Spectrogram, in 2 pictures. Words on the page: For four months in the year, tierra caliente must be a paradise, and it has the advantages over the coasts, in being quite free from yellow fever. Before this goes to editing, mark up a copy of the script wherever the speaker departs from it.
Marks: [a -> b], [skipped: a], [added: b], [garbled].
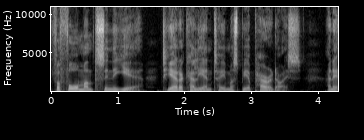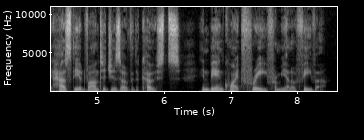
For four months in the year, tierra caliente must be a paradise, and it has the advantages over the coasts, in being quite free from yellow fever.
